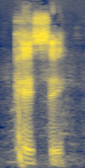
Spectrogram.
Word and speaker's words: Pese: It's pronounced Pese. So Pese. Like Pele, Pese.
